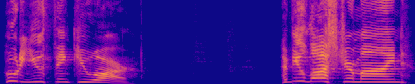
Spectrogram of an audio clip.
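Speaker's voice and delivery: loud, high mock-angry shout of a mother; imitating mom yelling. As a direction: bellow it like a fed-up mom scolding her kid. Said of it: "when my mom yelled at me".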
